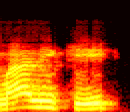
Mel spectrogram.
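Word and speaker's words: مالك: Kemudian kata ka maliki, kafnya itu mengeluarkan udara. Maliki ya. Maliki tidak berlebihan juga maliki gitu ya, tidak usah ya. Keluar cukupnya maliki. Sehingga membedakan antara huruf kaf dengan huruf kof ya.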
